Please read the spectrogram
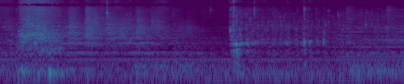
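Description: Liquid pouring into a tall tumbler for about three seconds, then a single click.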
